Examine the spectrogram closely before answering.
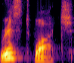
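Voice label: "wristwatch", US English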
